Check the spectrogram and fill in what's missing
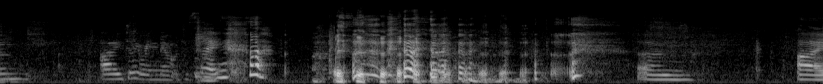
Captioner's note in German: Mooji lacht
